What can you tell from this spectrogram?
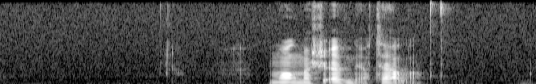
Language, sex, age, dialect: Faroese, male, 15-35, Norðurstreymoy/Eysturoy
